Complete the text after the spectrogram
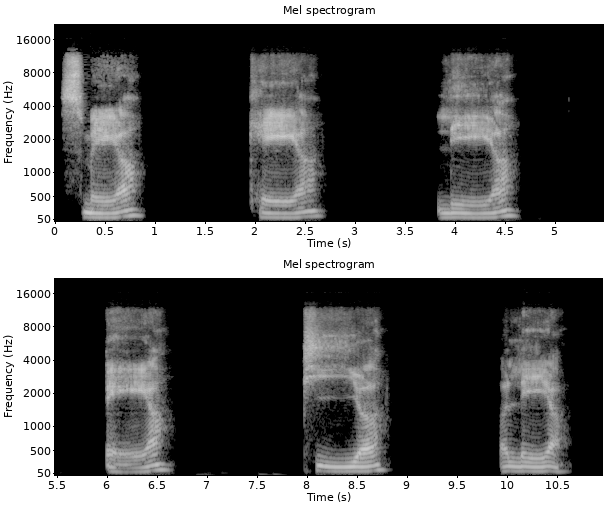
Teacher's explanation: Whenever we have a vowel plus GER, then only the G disappears.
